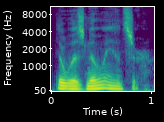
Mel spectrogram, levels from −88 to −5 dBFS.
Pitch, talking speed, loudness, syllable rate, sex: 105 Hz, 230 wpm, -16 LUFS, 6.6 syllables/s, male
